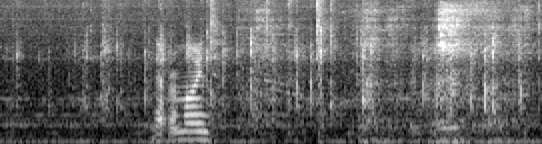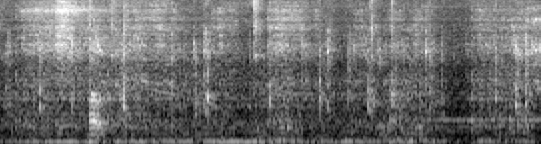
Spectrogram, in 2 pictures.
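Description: Keys clatter rapidly on a computer keyboard.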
